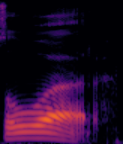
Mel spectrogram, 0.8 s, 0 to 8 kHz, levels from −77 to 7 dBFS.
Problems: constant background noise, low volume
